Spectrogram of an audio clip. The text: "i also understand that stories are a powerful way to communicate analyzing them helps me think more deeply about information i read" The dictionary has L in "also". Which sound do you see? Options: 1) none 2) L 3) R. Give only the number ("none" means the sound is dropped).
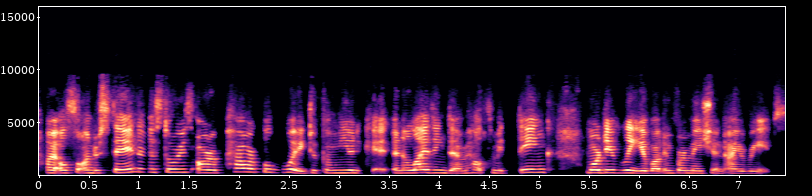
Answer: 2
